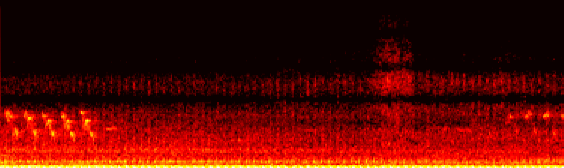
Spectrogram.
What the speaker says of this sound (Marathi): तिथे ट्रॅक्टर चालू आहे.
